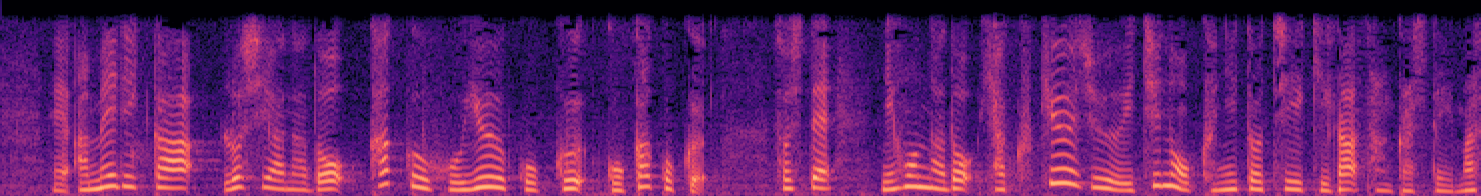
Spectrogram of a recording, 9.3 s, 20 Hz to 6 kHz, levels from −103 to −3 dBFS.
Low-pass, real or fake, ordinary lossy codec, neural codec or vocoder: 5.4 kHz; real; none; none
